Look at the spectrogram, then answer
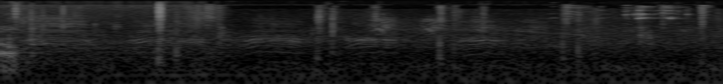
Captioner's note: bird cawing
